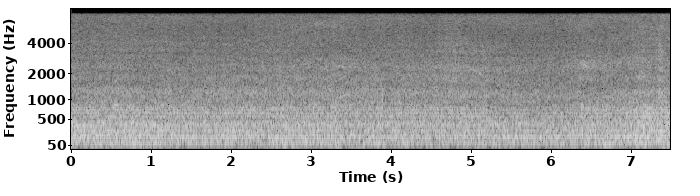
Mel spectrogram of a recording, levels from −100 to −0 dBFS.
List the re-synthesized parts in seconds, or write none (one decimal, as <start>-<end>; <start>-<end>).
none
